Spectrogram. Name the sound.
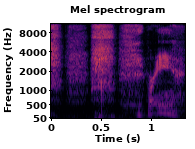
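voice imitating panting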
